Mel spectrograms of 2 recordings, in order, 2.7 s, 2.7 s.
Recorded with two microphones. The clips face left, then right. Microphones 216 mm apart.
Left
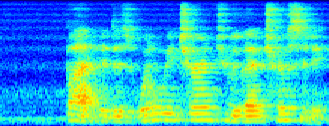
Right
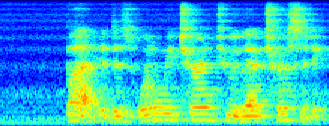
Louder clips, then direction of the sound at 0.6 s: Right 1 dB; 35° right (ahead or behind).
